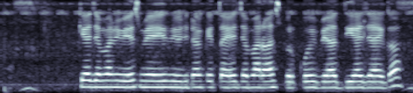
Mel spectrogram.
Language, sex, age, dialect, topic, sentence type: Hindi, female, 18-24, Marwari Dhudhari, banking, question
